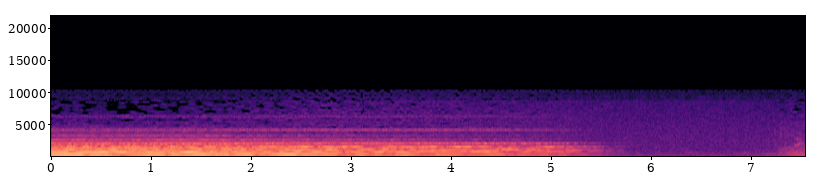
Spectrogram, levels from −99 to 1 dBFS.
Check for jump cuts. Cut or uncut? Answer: uncut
